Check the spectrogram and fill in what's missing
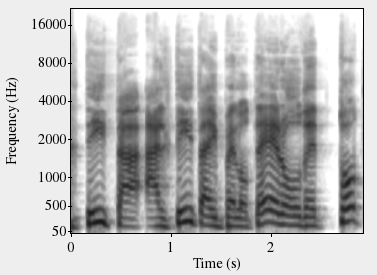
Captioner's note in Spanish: Hablando en idioma extranjero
